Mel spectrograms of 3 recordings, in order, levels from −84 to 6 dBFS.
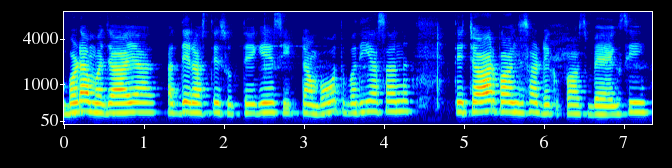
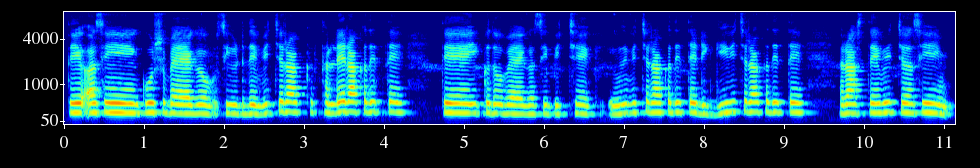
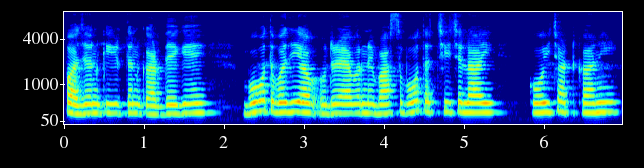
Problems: constant background noise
